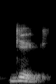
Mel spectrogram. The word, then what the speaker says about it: gig: this word it's uh it's a hard g right it's g gig so what does it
